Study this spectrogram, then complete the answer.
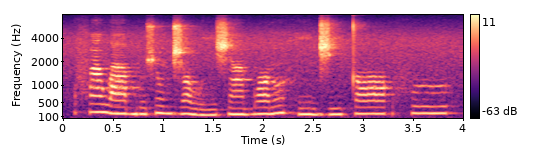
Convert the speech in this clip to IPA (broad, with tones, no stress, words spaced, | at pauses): fã˦wa˧ bu˧ʃũ˦d͡ʒɔ˦˨wi˨ ʃã˧bɔ˧ ɾũ˦hĩ˧d͡ʒi˧ tɔ˦ | fu˦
